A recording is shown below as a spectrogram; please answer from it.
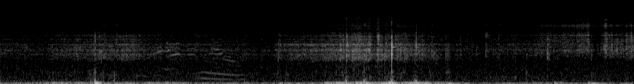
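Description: Skis sliding and scraping over snow, with wind rumbling on the camera's microphone. It swells to its loudest from about three to four and a half seconds in, with a sharp knock about a second in and another near four seconds.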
